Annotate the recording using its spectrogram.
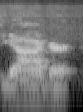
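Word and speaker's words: Yager: Sorry, it's Jagger. That's pronounced It's Y A G- E- R, but it's pronounced Yagger.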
